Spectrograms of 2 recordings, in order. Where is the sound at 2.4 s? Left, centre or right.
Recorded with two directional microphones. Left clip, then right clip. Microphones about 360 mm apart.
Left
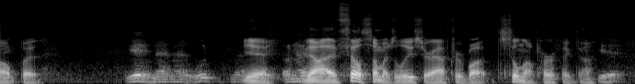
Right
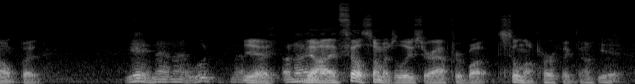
Left.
